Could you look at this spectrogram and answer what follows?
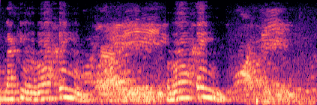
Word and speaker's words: রহিম: রা জবর রা পড়ছেন কিন্তু উচ্চারণ মূলত কি হবে? র জবর র সব জায়গায় বলবেন রহিম রজিম রজিম রজিম জোরে বলেন রজিম রজিম কখনো রাজিম বলবেন না রাহিম বলবেন না কি বলবেন রহিম সবাই জোরে বলেন রহিম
